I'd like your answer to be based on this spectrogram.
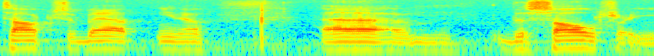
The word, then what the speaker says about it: psaltery: he doesn't pronounce it right, calls it the pizzle tree.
